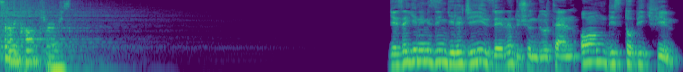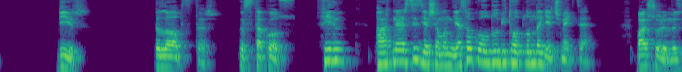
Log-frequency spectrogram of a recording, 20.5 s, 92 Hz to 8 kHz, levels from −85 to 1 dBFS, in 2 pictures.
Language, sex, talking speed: Turkish, male, 60 wpm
